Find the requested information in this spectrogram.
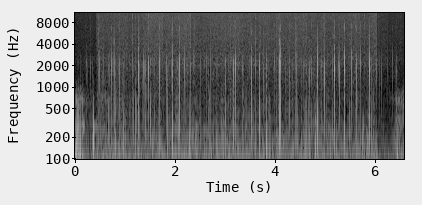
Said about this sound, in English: I've got my candle crackling, made by Candles by Jay. And no, this is not by me, because I get asked so many times. But it's instead made by Jalen McDaniel. Let me see if you can hear the crackling.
